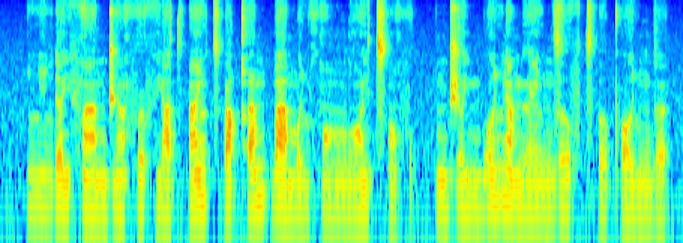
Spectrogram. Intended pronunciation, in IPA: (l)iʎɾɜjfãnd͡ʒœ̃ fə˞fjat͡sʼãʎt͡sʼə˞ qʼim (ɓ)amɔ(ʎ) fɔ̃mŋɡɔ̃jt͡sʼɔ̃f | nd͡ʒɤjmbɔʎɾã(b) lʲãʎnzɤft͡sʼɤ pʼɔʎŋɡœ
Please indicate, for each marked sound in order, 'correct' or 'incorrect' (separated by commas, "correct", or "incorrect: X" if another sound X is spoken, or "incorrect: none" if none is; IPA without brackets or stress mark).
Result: incorrect: ʎ, correct, correct, incorrect: m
